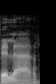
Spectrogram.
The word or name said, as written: peel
